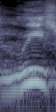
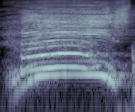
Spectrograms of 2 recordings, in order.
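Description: First: Said in the usual way. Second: Loud high yell of Luis; yelling a name. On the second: Retold or imitated. Retelling the kidnapping, he yells for his brother. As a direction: shout Luis at the top of the voice. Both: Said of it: "empiezo a gritar".

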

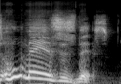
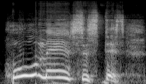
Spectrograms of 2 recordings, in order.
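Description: First: "Who mans is this?" asked high and slow in disbelief; incredulous. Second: "Who mans is this?" pushed much higher and slower on "Who"; more incredulous. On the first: Reviewer wondering who raised Darius, slow incredulous question. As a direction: drag out the question like you can't believe it. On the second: Reviewer repeating his question about Darius, higher and slower. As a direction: stretch "Who" up high in stunned disbelief. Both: Retold or imitated. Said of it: "I'm like, I'm thinking".

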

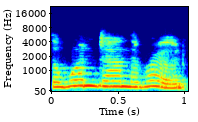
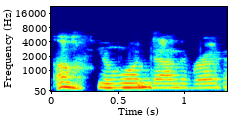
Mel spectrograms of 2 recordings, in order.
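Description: First: Higher-pitched puzzled echo; mock-incredulous repeat of the phrase; retold bafflement. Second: Said in the usual way. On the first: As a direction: act out a taken-aback listener.

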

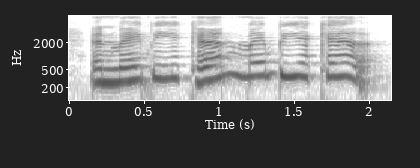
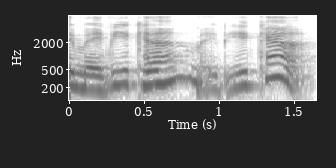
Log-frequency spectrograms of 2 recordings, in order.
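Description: First: Lifted pitch, rising on can; raised questioning quote. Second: Said in the usual way. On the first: Shown as a demonstration. Repeating his request to the doctors, pitched high. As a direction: toss the maybe lines up high, musing. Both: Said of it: "Again, I say".

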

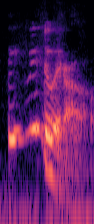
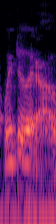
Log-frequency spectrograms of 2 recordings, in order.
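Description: First: High, loud exclaim; high excited burst; emphatic. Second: Said in the usual way. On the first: Real, not acted. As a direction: throw it out big and high.

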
